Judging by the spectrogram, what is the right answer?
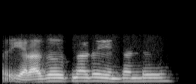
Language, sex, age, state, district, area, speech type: Telugu, male, 45-60, Andhra Pradesh, Eluru, urban, conversation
